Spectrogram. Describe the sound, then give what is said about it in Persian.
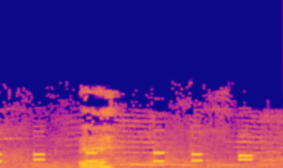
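Telephone keypad tones sound as a number is dialed: four short, bright beeps at uneven intervals, with a brief voiced sound between the first and second. “خیلی باز که من یک دفعه به فاروق زنگ بزنم و بفهم که گپ از قرار است.”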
